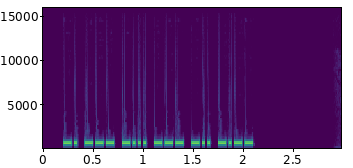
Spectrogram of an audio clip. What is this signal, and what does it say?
Morse code, heard as a keyed tone, about 44 wpm, 700 Hz. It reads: NOBODY
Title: Sentences from Top 1600 Words - New Word Drill Alt - 45wpm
